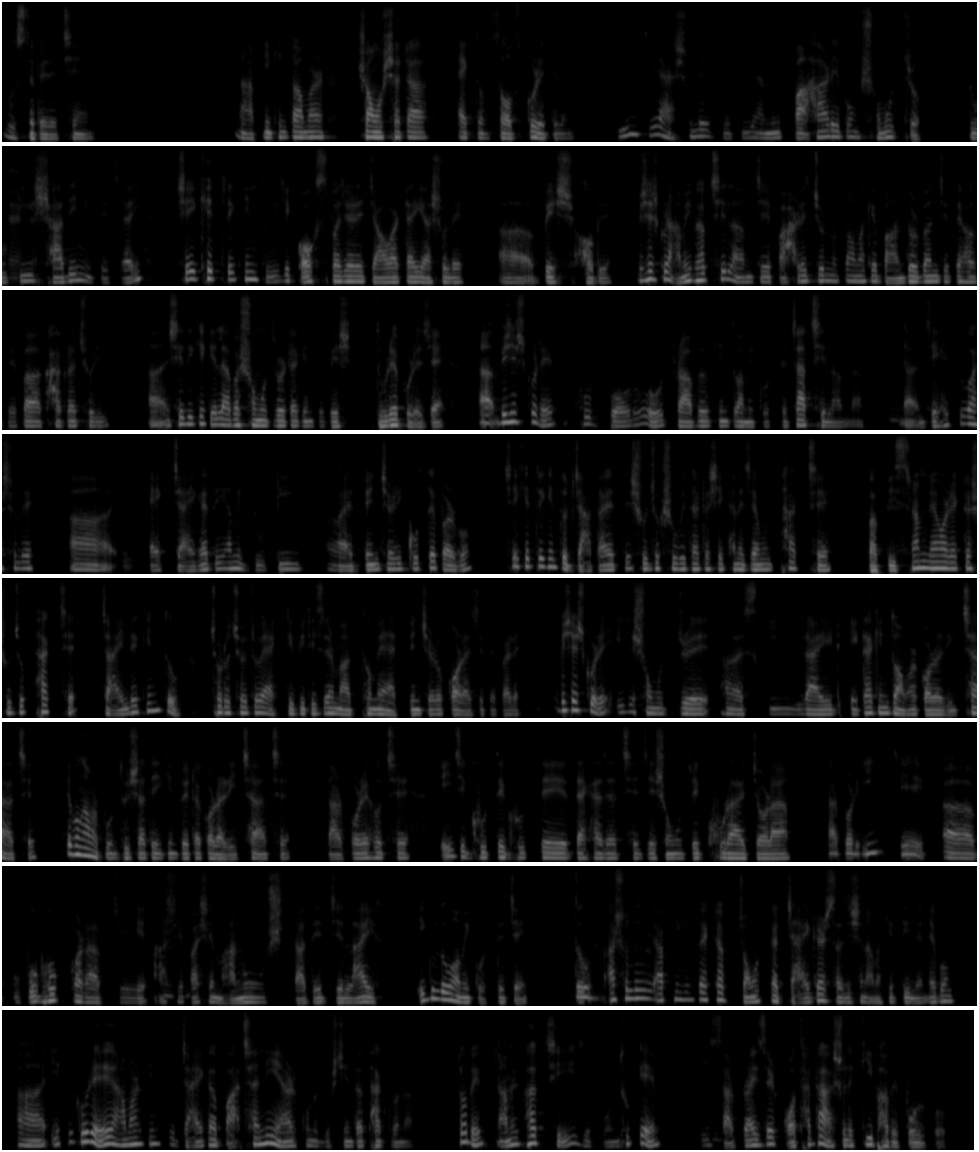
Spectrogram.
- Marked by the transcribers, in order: in English: "ski ride"; "তো" said as "তোব"; lip smack
- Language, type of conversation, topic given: Bengali, advice, ছুটি পরিকল্পনা করতে গিয়ে মানসিক চাপ কীভাবে কমাব এবং কোথায় যাব তা কীভাবে ঠিক করব?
